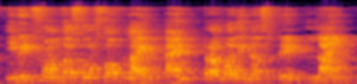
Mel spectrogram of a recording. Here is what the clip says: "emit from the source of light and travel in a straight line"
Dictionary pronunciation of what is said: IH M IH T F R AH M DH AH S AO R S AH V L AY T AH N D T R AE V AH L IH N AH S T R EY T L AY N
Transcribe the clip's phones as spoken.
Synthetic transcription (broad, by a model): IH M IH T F R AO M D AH S AO R S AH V L AY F AH N D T R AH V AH L IH N AH S T EY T L AY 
